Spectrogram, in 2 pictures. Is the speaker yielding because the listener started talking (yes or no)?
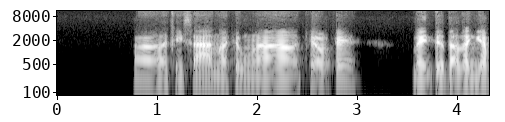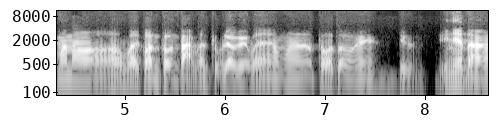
no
